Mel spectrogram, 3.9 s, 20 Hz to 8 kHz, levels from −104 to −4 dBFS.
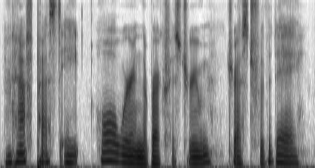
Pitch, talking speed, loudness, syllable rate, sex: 130 Hz, 215 wpm, -18 LUFS, 5.3 syllables/s, female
